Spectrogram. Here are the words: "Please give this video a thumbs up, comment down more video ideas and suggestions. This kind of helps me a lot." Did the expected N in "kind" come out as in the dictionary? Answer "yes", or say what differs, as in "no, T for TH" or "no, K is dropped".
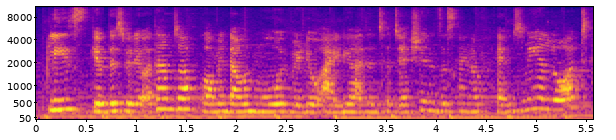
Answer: yes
